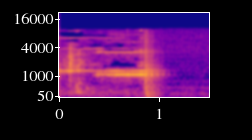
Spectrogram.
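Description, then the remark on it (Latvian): A voting bell rings in a parliament chamber to call a vote on an amendment proposal, one steady, buzzing electric tone lasting about a second before cutting off abruptly into silence. No one speaks. “Lūdzu, zvanu, balsosim par otro juridiskā biroja priekšlikumu.”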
